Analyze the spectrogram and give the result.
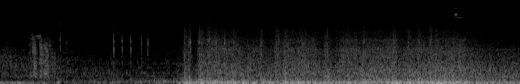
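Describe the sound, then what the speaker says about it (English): Artillery from a Bull Shark mech pounds an Annihilator in the RogueTech video game, a dense sustained roar of rumbling blasts after a few sharp early reports. "we're going to continue to drop artillery on this Annihilator"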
